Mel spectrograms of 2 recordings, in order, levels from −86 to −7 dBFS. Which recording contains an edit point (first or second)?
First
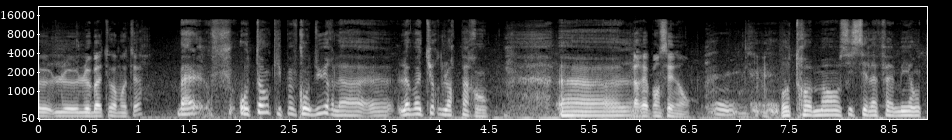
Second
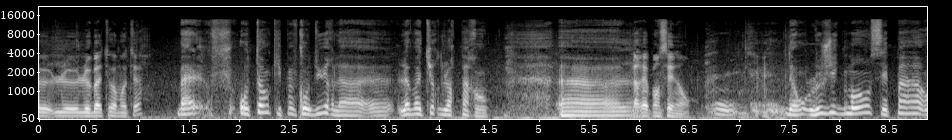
first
